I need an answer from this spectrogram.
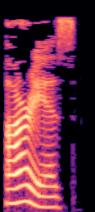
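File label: "arias", British English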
